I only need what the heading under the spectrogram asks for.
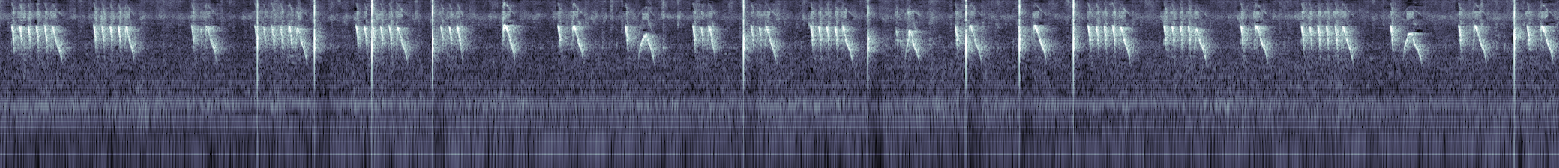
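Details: Master song of a mountain prinia for teaching caged birds: a steady run of high, buzzy, rattling chirp bursts, each about a third of a second, repeated nonstop with brief gaps and occasional sharp ticks.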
